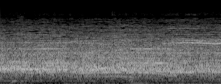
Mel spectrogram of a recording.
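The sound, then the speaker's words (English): A political rally crowd in New Hampshire chants USA: a loud, dense roar of many voices that stays level throughout. “Crowd loving it. Feeling it. This is the mood of America. There's the USA chant. You love hearing that.”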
